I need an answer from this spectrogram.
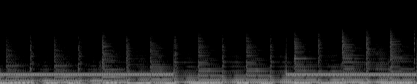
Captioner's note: phone ringing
